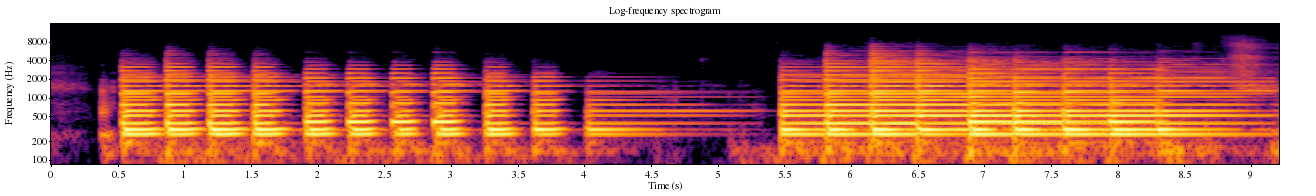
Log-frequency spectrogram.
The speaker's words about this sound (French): Donc là, ça c'est un son de piano assez, on va dire, classique.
